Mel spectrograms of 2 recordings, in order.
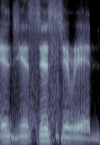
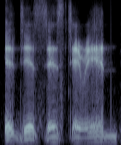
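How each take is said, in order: First: Slow, low smoker-lady voice; old lady again. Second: Put-on low, slow old smoker lady voice; raspy old lady. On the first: Retold or imitated. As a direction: croak it out slowly like a chain smoker. Repeats the old lady's question. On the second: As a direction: drag it out like a lifelong smoker.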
